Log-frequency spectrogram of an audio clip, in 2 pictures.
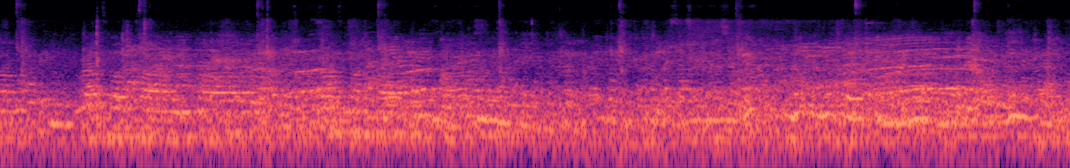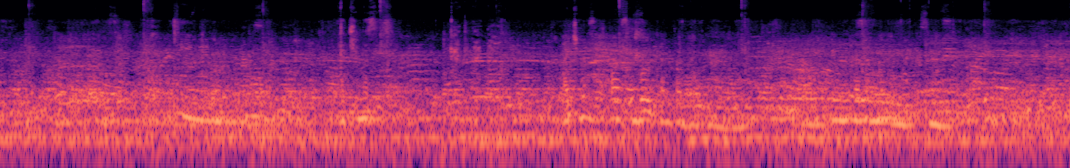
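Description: A group of men and women sings together in a room.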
